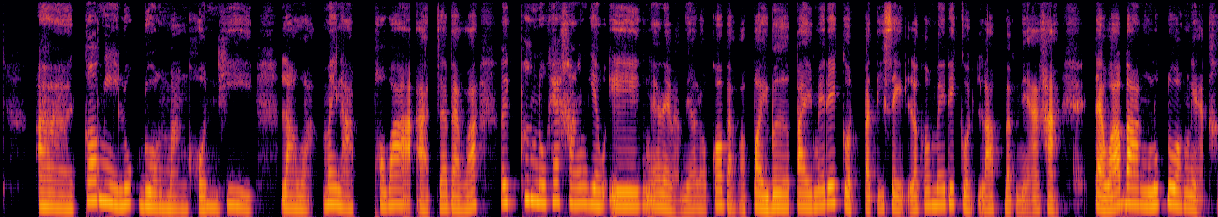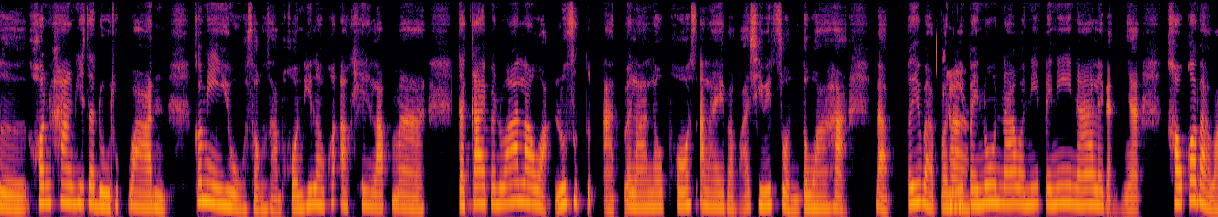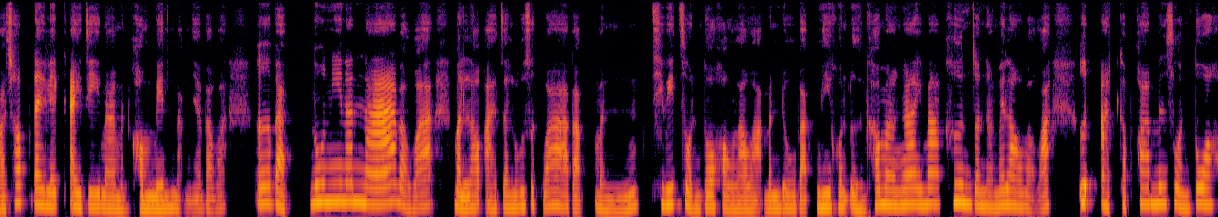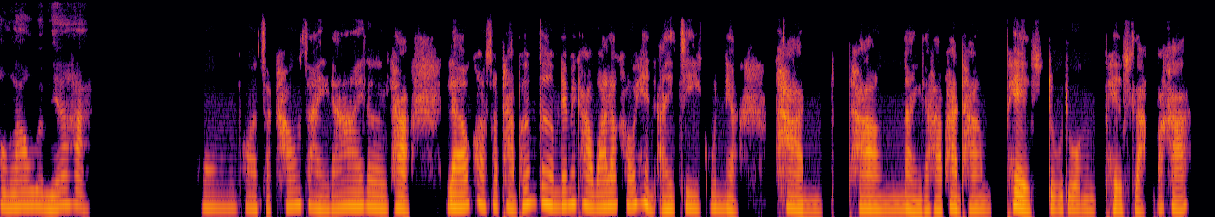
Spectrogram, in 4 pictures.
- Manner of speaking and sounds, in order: tapping; in English: "ไดเรกต์"
- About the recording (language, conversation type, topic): Thai, advice, ฉันควรเริ่มอย่างไรเพื่อแยกงานกับชีวิตส่วนตัวให้ดีขึ้น?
